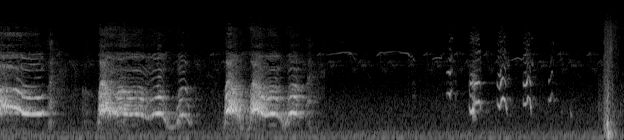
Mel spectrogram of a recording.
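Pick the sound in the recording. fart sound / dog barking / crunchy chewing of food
dog barking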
